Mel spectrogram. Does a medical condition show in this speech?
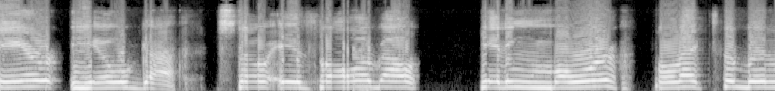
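Yes: hydrocephalus with shunt failure.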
